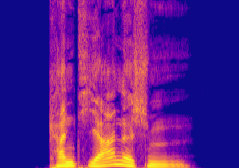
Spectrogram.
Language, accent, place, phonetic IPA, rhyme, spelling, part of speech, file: German, Germany, Berlin, [kanˈti̯aːnɪʃm̩], -aːnɪʃm̩, kantianischem, adjective, De-kantianischem.ogg
- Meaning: strong dative masculine/neuter singular of kantianisch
